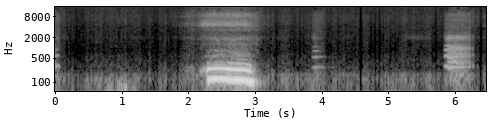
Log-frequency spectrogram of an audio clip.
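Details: Loud, low, vibrating snore, then a faint one and a softer, higher-pitched snore in a quiet room from a sleeping dad and baby; ordinary snoring.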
